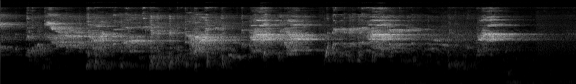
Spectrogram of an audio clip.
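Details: Pet budgies at food time, said to be angry while eating: loud grating chirps and squawks in quick uneven pulses, rising and falling several times before fading.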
